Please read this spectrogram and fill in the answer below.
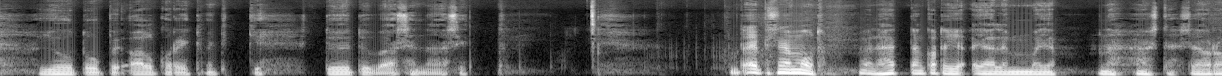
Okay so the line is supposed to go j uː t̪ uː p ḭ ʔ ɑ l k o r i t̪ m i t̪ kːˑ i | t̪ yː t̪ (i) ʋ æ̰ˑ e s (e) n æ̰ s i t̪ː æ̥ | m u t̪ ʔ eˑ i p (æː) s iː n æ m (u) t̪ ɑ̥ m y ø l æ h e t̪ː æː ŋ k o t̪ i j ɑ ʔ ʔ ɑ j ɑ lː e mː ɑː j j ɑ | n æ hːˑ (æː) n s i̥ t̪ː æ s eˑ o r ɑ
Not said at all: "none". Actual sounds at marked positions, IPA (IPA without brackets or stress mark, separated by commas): y, e, æ, uː, æː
